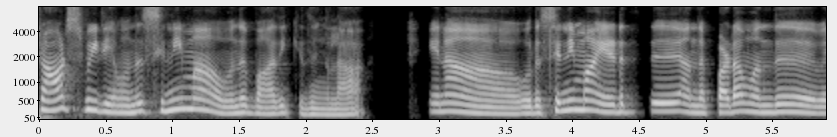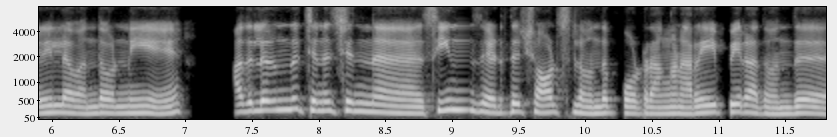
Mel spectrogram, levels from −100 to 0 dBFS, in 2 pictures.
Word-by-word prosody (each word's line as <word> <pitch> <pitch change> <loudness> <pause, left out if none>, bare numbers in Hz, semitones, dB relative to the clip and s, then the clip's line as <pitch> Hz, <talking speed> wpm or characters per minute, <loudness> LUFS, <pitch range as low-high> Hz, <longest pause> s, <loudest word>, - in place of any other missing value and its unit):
Shorts 270 +3 +1
video 215 -6 +1
வந்து 210 +4 0
cinema 275 +4 +1 0.2
வந்து 180 +3 0
பாதிக்குதுங்களா? 150 -4 -3 0.6
ஏன்னா, 220 0 +1 0.5
ஒரு 180 +1 0
சினிமா 260 +2 +2
எடுத்து 205 +2 -3 0.2
அந்த 185 -1 -1
படம் 210 +3 +1
வந்து 195 +2 0 0.3
வெளியில 190 +2 +1
வந்தவுடனேயே 175 0 0 0.6
அதுல 230 +4 +1
இருந்து 265 +3 -1
சின்ன 240 -1 +1
சின்ன 225 -3 +1 0.4
சீன்ஸ் 255 -1 +1
எடுத்து 185 +4 -1
ஷார்ட்ஸ்ல 195 -1 -1
வந்து 175 +2 0
போடுறாங்க. 165 -1 0
நறைய 180 +4 +2
பேர் 205 -2 +2
அத 170 - -5
வந்து 170 +3 +1
195 Hz, 140 wpm, -23 LUFS, 175-230 Hz, 0.6 s, சினிமா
